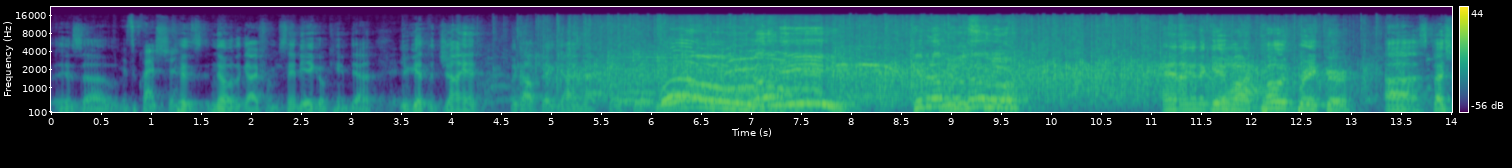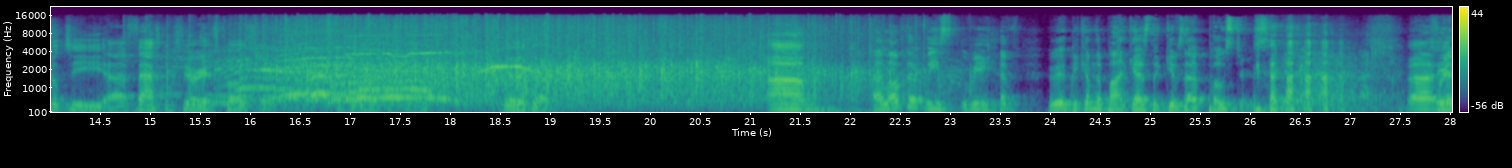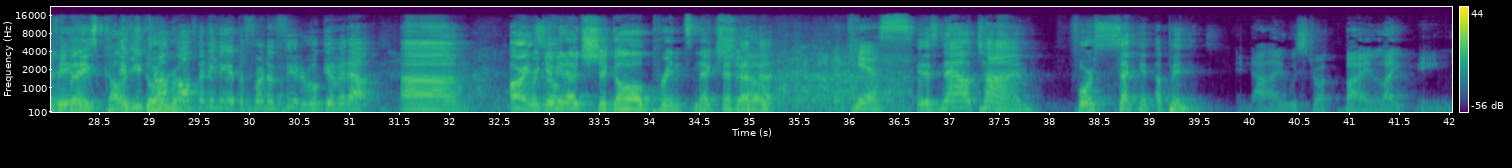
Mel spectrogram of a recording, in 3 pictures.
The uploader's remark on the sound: Recorded live from Los Angeles at Largo at the Coronet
